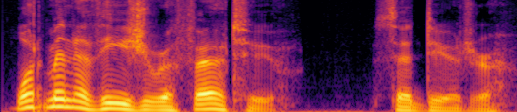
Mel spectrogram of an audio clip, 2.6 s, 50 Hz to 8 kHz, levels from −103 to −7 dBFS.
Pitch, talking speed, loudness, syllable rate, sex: 115 Hz, 210 wpm, -17 LUFS, 6.5 syllables/s, male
